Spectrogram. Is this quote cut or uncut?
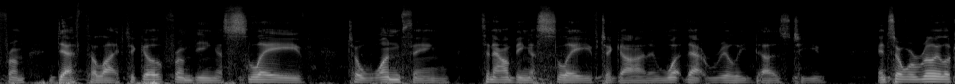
uncut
